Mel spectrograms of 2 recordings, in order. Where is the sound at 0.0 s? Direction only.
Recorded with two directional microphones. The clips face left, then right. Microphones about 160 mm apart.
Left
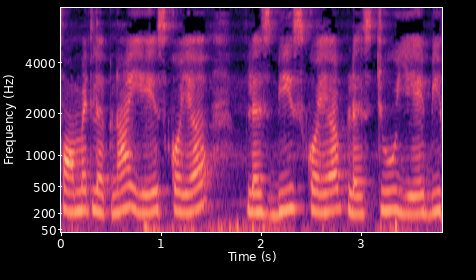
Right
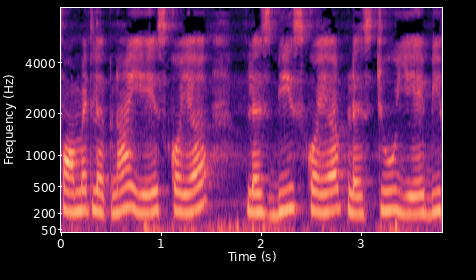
30° right (ahead or behind).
